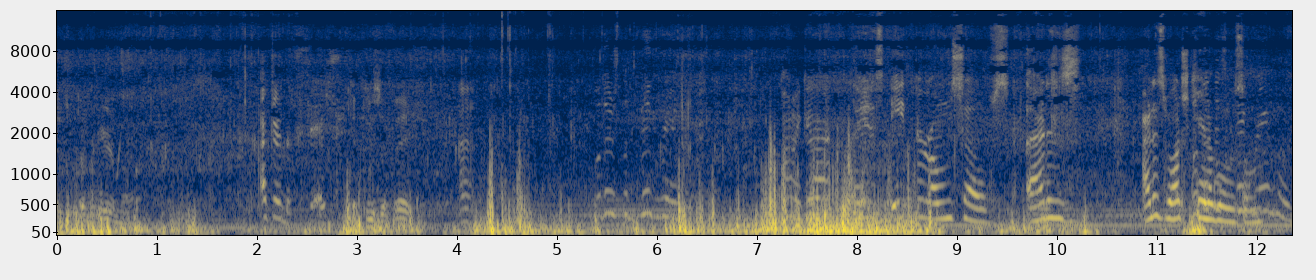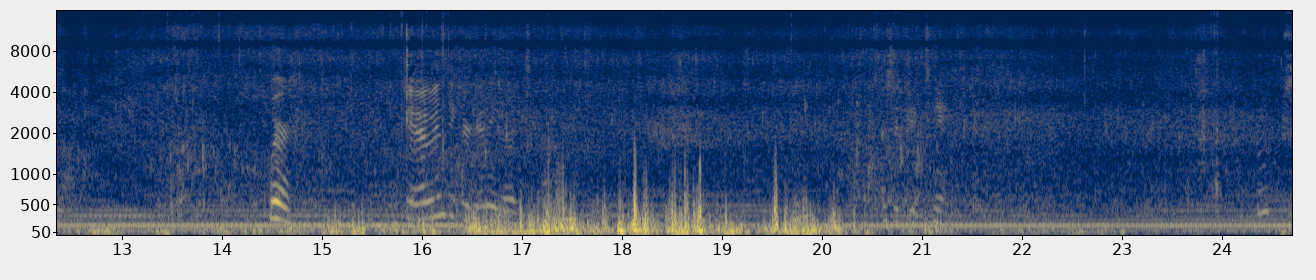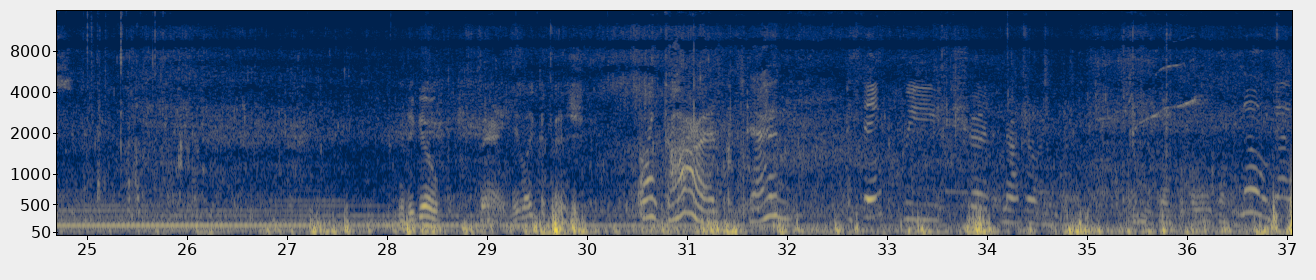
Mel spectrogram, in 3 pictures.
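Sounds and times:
low motor hum: 0.0 - 37.0
wind rumbling on microphone: 0.0 - 37.0.

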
